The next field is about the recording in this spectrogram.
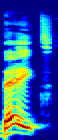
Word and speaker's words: Beit: the Bet is enlarged. And so Bet, or you can pronounce it Beit in Hebrew, means a house.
